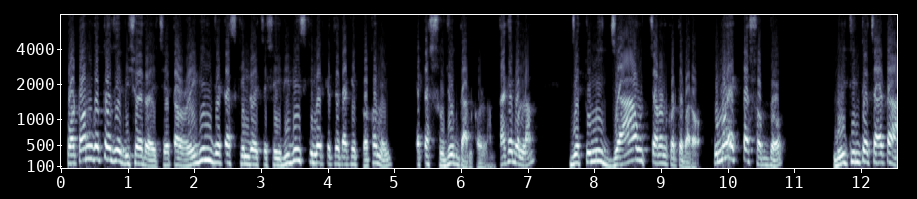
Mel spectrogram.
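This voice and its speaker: A man's fairly high voice with a Bangladeshi Bengali accent, speaking as a teacher who earnestly walks through his work with a pupil and circles back over his phrases. The sound is close and dry, with no room behind it. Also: a little mellow, no room sound, poor audio. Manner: earnest, explanatory, repeats phrases as he goes. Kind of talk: spoken account to camera.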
